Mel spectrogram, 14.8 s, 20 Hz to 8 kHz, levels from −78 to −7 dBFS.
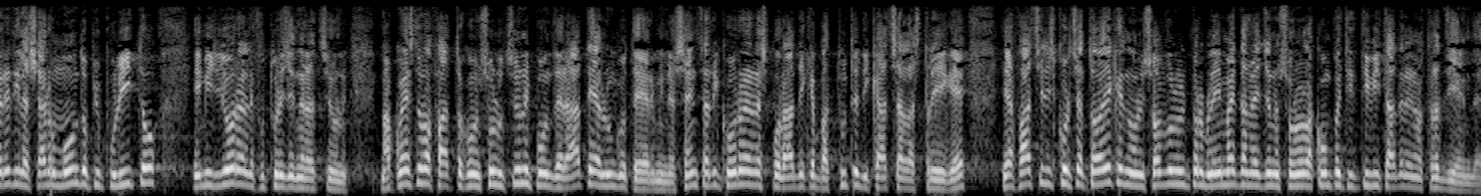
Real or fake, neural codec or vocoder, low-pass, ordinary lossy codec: real; none; 7.2 kHz; none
